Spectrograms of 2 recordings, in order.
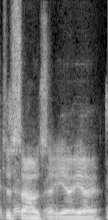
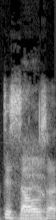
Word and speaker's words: D'Souza: Dinesh D'Souza. – D'Souza, that's what you pronounce it.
